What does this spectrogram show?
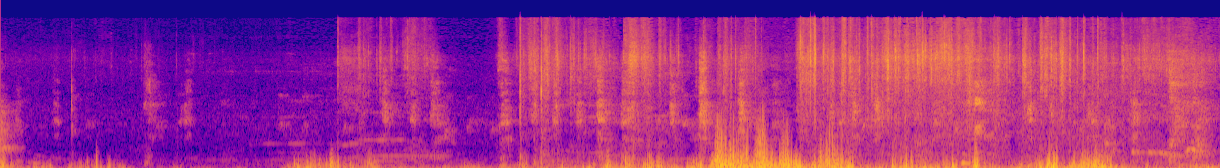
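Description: A Bull Terrier gives deep, rough barks and growly bursts in quick, uneven succession.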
